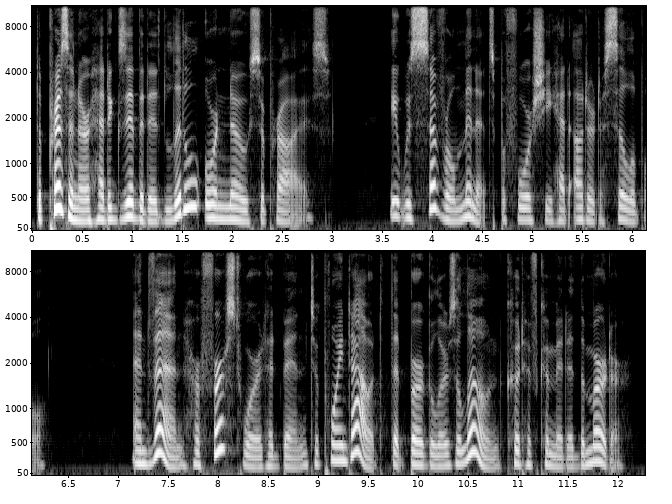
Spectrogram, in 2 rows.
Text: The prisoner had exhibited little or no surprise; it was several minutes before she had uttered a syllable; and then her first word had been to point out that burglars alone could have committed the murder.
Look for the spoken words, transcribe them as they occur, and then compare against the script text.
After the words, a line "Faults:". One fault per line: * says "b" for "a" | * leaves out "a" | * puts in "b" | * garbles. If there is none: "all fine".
The prisoner had exhibited little or no surprise; it was several minutes before she had uttered a syllable; and then her first word had been to point out that burglars alone could have committed the murder.
Faults:
all fine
